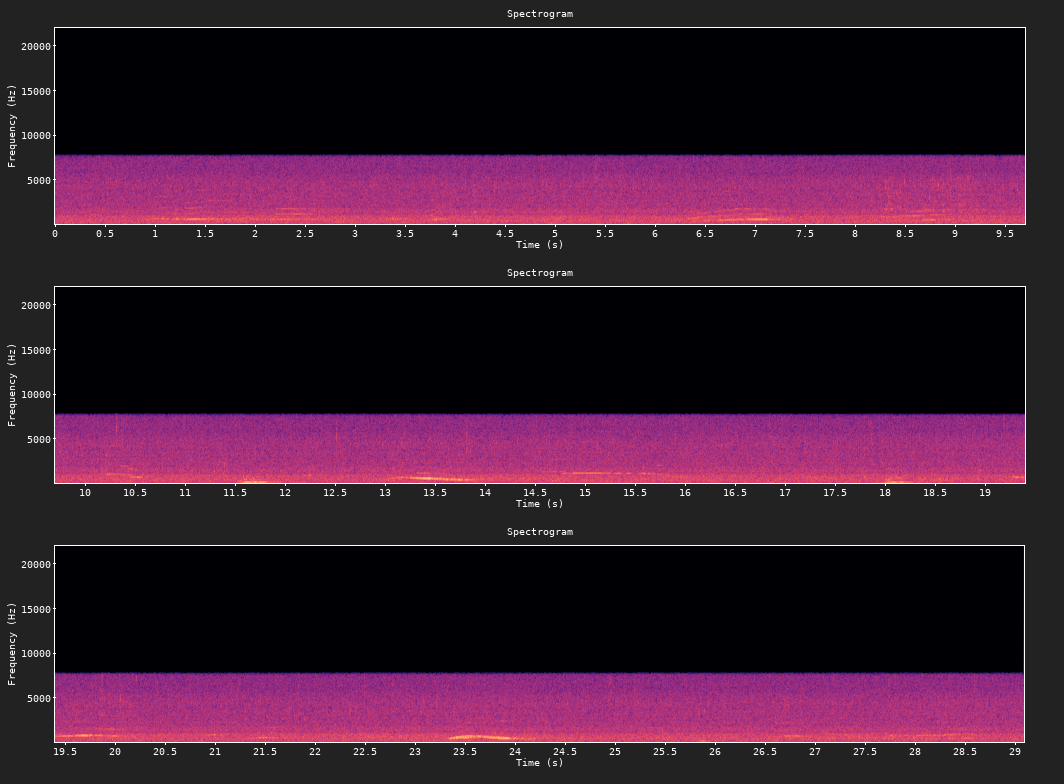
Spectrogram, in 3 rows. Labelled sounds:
1.5	2.6	humpback whale, 1.1 to 2.8 kHz
6.8	7.1	humpback whale, 1.1 to 1.2 kHz
8.5	8.7	humpback whale, 0.94 to 1.1 kHz
14.6	15.8	humpback whale, 0.97 to 1.4 kHz
19.5	20.1	humpback whale, 0.78 to 1.6 kHz

